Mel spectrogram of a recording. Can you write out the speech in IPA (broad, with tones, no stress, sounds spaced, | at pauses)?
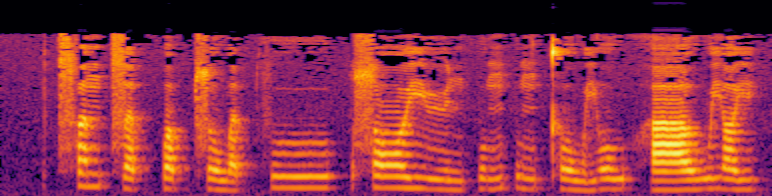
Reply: t͡sʰ ɐ˥ n t͡s ɐ˨˥ t̚ p ɐ˨ p̚ s o˨˩ w ɐ˨ t̚ f uː˧ | s ɔː˧ j yː˨˩ n p ʊ˨˥ ŋ p ʊ˨˧ ŋ t̪ʰ o˨˩ w j o˨ w h aː˨˥ w j ɐ˧ j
